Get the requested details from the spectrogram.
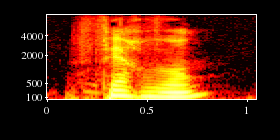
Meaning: fervent
- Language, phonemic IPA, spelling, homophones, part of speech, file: French, /fɛʁ.vɑ̃/, fervent, fervents, adjective, Fr-fervent.ogg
